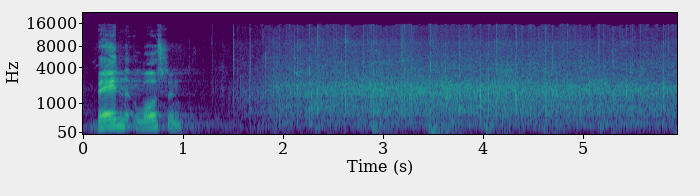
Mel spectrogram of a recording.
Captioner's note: audience applauding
